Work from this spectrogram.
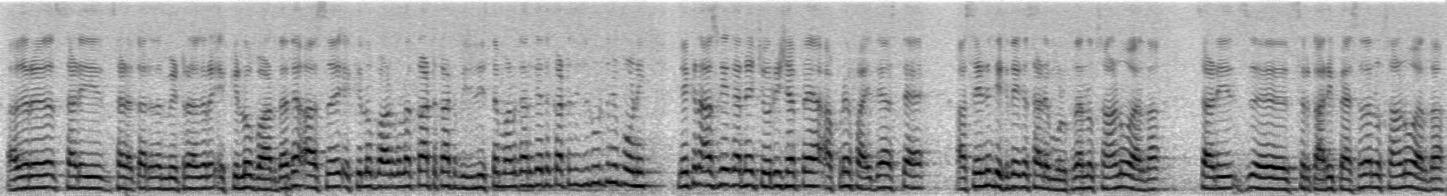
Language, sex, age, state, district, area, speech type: Dogri, male, 45-60, Jammu and Kashmir, Jammu, rural, spontaneous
